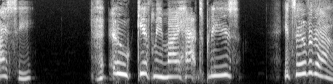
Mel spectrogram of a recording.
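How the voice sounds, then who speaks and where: Using a put-on character voice, a woman speaks high-pitched and fairly slowly, with long, frequent pauses, in a dry, close sound with no echo. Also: lively intonation. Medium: read story. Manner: chatty, light.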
